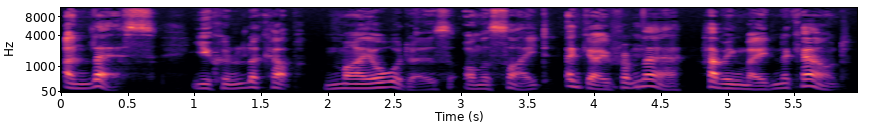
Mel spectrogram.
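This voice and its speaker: A man with a normal speaking voice talks at a fairly slow pace and a fairly high pitch. His intonation is lively, and the recording is very clean with a silent background. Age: 60s.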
